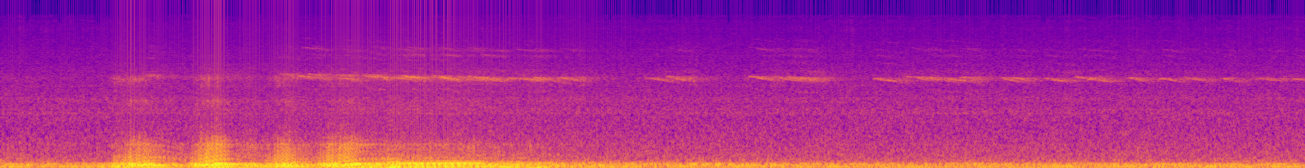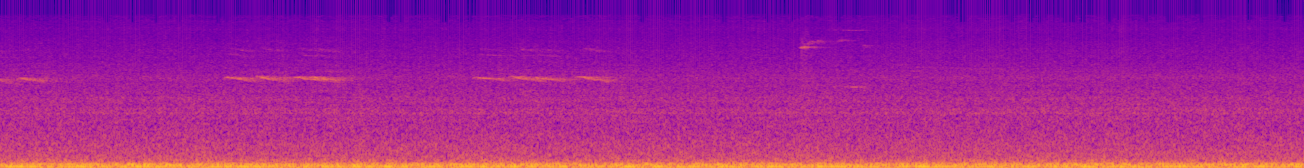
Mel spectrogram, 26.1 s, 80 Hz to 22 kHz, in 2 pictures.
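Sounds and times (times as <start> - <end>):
moving car: 0.0 - 26.0
faint high chirping: 3.0 - 13.6, 15.2 - 16.6, 17.8 - 19.3, 21.0 - 21.9.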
